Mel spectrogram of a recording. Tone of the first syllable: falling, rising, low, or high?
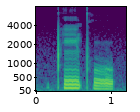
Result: high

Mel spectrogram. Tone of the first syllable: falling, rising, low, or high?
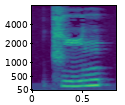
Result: rising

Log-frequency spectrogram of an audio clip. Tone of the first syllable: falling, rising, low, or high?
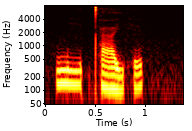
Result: low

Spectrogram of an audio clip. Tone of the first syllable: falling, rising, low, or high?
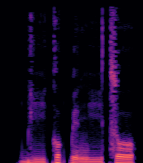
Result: low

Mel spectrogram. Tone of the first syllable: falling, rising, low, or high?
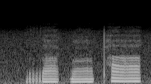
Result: low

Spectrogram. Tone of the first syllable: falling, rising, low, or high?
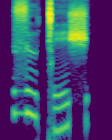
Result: falling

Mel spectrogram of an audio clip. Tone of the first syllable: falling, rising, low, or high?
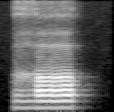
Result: high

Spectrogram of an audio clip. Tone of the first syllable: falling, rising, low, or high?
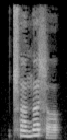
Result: high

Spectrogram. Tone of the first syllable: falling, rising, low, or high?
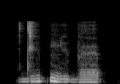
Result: rising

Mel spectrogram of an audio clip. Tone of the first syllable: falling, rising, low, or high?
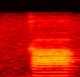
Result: high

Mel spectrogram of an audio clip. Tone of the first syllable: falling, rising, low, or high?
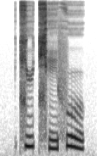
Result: high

